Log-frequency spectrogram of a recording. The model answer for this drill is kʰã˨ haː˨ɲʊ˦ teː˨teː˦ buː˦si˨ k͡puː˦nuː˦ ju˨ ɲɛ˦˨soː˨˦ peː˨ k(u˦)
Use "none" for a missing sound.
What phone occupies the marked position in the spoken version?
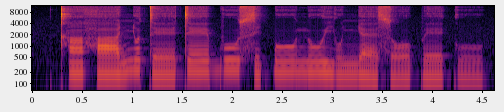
u˨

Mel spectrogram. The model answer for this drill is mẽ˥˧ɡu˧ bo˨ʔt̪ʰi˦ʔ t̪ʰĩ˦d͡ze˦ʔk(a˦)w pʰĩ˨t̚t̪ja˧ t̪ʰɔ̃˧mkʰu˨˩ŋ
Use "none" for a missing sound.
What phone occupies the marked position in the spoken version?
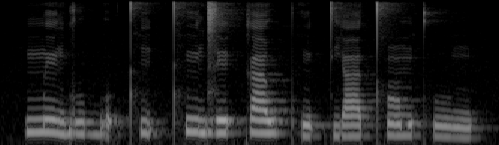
a˦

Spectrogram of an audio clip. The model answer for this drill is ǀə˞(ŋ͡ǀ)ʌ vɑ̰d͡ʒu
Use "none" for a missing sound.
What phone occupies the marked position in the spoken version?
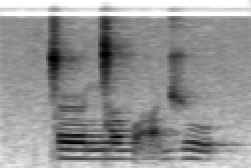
ŋ͡ǀ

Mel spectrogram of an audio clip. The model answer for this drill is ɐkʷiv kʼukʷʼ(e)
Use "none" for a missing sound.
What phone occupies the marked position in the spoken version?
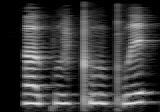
e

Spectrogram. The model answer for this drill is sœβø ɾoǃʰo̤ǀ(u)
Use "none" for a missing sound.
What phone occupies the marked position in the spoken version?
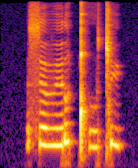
y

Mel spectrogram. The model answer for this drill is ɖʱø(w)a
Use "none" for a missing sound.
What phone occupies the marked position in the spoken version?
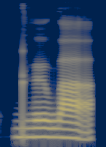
w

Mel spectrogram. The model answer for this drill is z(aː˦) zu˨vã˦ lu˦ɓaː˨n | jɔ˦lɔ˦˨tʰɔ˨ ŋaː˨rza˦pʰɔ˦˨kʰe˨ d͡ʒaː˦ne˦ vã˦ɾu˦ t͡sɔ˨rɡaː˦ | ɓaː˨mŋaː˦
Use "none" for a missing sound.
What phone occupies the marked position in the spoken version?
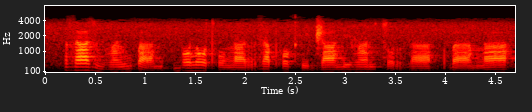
aː˦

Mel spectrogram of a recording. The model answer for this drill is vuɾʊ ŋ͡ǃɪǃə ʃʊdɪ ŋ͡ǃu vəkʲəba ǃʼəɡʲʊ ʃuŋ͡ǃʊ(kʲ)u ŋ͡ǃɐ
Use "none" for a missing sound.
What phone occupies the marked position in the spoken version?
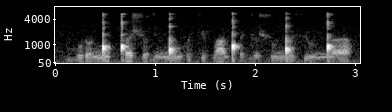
xʲ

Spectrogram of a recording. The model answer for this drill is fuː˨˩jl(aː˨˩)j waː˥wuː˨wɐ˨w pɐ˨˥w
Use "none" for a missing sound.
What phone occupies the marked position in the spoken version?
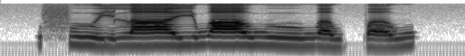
aː˨˧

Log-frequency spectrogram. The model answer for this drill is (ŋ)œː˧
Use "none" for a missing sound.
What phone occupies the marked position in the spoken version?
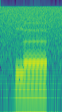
n̪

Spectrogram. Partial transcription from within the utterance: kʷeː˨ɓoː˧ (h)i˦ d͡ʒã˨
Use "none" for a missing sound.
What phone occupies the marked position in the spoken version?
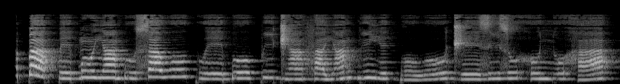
p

